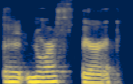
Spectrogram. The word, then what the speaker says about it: North Berwick: So it was North Berwick. Am I pronouncing that correctly?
